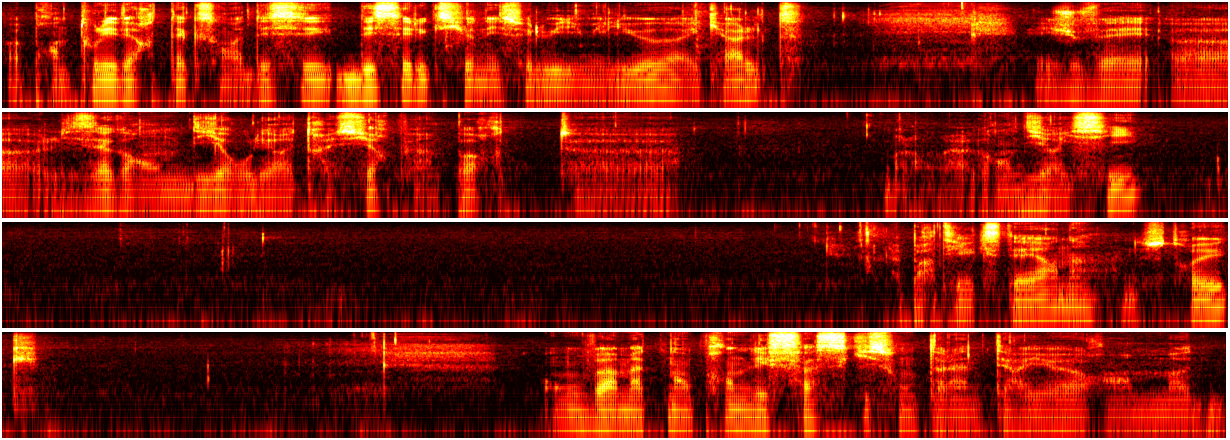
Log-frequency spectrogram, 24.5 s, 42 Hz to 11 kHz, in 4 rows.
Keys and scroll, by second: 8.5 r, 22.7 i.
